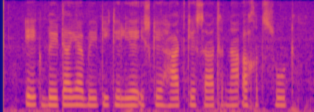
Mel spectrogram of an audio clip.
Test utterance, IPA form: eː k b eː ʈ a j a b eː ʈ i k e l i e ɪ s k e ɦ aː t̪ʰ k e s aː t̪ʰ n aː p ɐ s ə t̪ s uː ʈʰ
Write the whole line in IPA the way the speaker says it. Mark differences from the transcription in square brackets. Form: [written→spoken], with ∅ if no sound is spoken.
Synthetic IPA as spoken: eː k b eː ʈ a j a b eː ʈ i k e l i e ɪ s k e ɦ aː t̪ʰ k e s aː t̪ʰ n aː [p→ʔ] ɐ [s→x] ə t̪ s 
